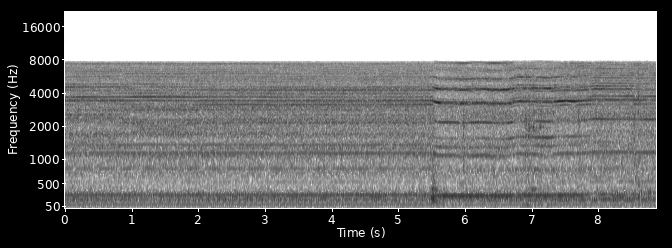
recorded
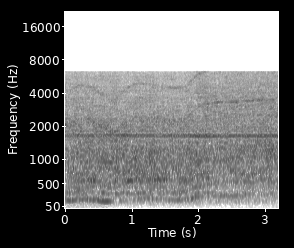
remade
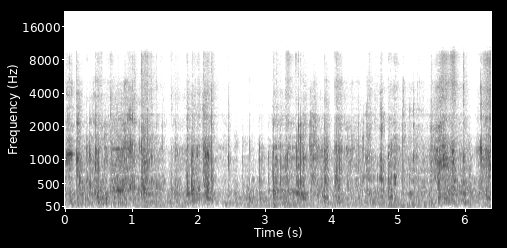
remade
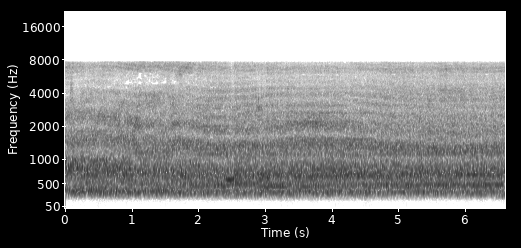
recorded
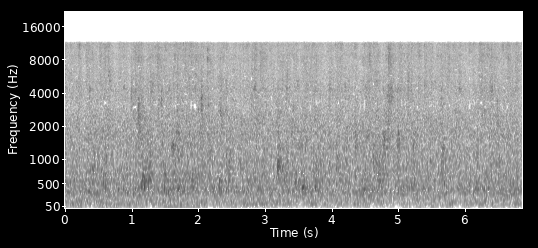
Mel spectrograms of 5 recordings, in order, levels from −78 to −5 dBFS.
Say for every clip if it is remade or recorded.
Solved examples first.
recorded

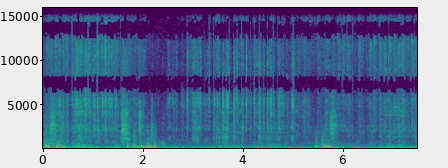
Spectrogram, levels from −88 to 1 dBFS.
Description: recorded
